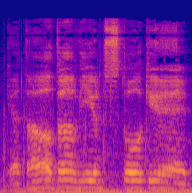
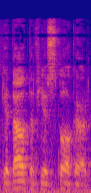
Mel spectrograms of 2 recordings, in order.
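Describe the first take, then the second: First: It is said with a thick accent. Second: It is said with a very light accent.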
